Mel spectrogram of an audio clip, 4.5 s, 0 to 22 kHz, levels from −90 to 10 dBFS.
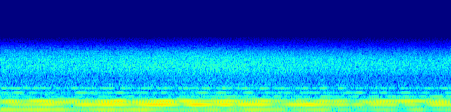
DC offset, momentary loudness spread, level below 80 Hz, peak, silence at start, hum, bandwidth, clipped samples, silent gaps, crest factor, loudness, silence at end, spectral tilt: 0.2%; 5 LU; -40 dBFS; -16 dBFS; 0 s; none; 5.8 kHz; under 0.1%; none; 12 dB; -30 LUFS; 0 s; -8.5 dB/octave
